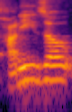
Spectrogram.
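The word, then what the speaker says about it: ὁρίζω: As a matter of fact, the word is the Greek word G3724, which means horizo, or pronounced as horizo, which means a place that is marked out or has bounds.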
